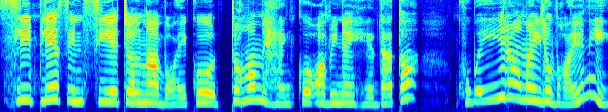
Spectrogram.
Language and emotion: Nepali, happy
